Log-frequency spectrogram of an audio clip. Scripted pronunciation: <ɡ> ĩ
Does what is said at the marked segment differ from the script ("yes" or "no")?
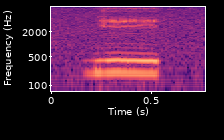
no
